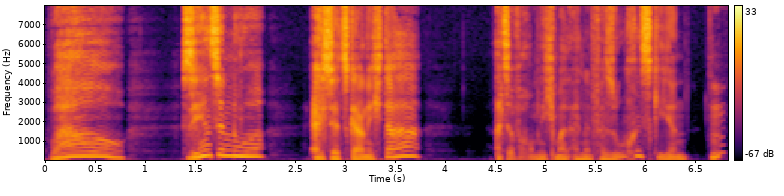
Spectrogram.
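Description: A man's voice: sits high, expressive, moderate pace, fairly bright tone, no echo, studio quality, voice pushed up. Harry Potter, a man doing a defiant mocking teen boy.

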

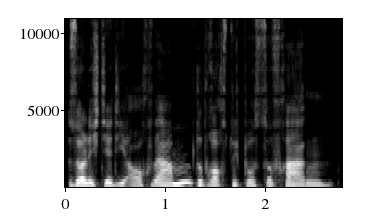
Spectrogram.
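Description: A cocky teenage werewolf boy who teases and pushes, speaking up loudly in a storybook reading, as a woman reads him. The voice sits fairly low and dry, close to the mic. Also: sing-song, moderate pace, dry recording. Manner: pushy, teasing, raised voice. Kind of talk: audiobook character voice.

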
